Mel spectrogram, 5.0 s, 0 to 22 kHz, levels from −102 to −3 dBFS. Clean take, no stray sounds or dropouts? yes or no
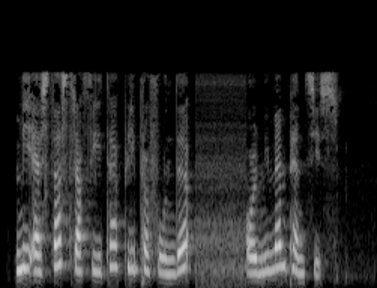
yes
